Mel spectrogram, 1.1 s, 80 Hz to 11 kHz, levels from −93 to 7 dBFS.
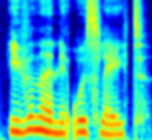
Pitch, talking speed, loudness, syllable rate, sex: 220 Hz, 260 wpm, -16 LUFS, 5.8 syllables/s, female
